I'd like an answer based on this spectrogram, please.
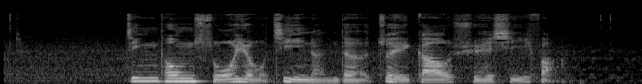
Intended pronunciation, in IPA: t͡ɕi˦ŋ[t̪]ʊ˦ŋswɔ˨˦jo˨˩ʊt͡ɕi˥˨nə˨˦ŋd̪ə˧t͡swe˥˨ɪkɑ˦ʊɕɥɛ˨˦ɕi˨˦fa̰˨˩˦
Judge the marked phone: incorrect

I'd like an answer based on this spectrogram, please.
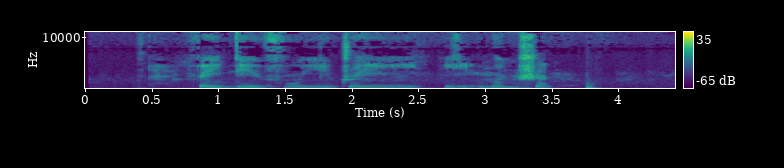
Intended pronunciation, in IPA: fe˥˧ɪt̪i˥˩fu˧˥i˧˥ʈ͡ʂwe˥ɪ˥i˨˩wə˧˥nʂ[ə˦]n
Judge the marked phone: incorrect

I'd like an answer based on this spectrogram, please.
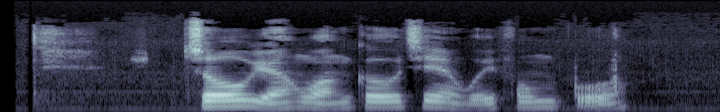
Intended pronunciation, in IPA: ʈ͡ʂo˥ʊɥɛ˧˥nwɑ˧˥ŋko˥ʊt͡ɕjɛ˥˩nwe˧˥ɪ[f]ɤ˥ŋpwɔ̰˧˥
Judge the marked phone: correct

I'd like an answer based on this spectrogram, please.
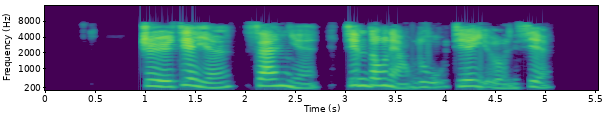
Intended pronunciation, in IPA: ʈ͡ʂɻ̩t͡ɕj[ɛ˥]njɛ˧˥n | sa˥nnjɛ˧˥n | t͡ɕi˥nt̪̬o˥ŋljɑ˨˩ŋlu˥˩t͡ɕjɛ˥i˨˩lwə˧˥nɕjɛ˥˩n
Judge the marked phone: incorrect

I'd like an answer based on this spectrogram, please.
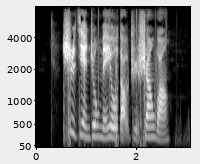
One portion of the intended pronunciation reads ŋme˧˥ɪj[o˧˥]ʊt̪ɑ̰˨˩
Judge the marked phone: correct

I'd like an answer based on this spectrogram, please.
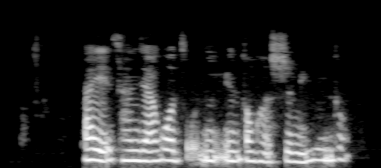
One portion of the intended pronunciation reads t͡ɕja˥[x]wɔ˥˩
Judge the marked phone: incorrect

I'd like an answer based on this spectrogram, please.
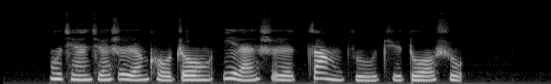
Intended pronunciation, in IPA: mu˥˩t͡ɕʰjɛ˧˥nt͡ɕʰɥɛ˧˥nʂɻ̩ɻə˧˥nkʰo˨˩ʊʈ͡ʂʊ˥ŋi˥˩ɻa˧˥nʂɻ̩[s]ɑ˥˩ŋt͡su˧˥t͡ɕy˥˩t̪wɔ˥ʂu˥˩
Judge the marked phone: incorrect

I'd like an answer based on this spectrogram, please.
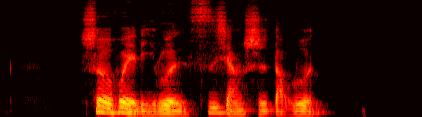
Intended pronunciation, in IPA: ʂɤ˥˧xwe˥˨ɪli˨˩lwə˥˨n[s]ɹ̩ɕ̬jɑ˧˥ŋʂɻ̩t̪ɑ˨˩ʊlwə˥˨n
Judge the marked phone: correct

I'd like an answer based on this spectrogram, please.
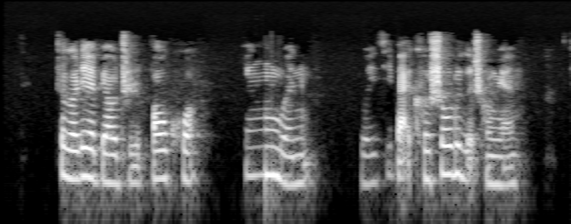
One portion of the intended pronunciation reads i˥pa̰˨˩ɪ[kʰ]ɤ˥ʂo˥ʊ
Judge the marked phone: correct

